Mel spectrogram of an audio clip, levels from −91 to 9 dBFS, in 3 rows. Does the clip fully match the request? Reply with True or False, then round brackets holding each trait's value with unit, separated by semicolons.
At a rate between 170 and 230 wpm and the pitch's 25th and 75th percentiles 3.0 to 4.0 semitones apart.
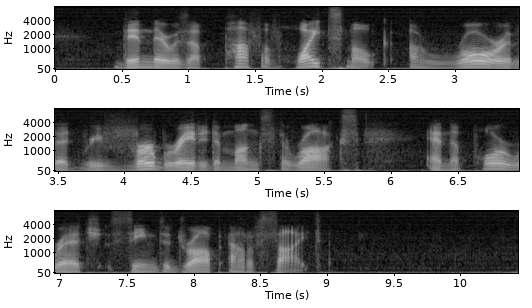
False (145 wpm; 3.4 semitones)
